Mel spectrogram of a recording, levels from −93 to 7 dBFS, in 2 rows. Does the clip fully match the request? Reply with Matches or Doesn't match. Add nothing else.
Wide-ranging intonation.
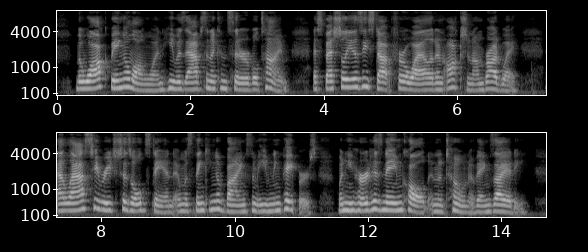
Doesn't match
